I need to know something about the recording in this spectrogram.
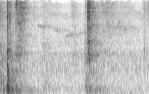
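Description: A hammer strikes brick with a sharp knock.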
